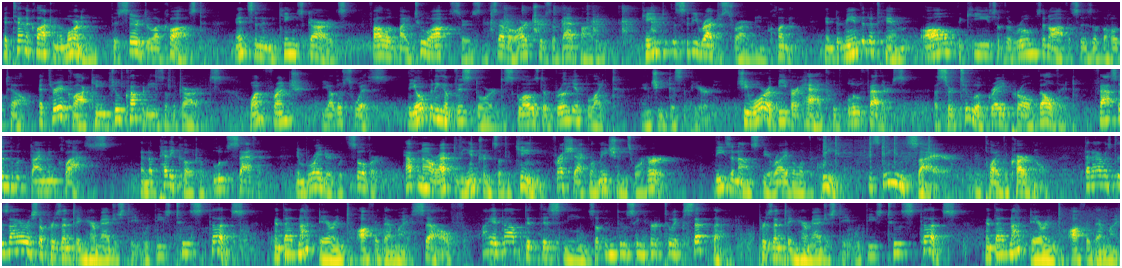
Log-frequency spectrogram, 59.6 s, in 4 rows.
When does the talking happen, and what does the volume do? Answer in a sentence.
The talking can be heard from 0.0 to 38.7 s, at a steady volume; and from 39.3 to 59.5 s, at a steady volume.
